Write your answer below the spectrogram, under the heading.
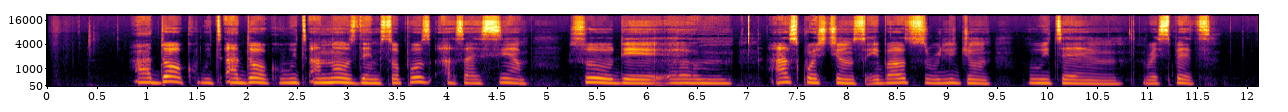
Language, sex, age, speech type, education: Nigerian Pidgin, female, 30-45, spontaneous, tertiary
